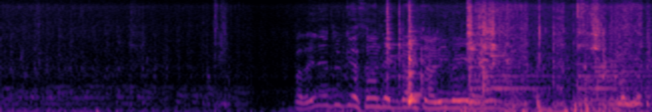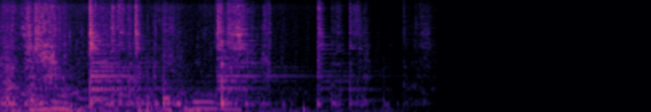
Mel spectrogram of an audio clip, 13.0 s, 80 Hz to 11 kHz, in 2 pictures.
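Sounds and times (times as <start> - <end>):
metal ladle stirring and scraping: 1.3 - 2.4, 3.5 - 10.9
metal clinking on pot: 3.8 - 10.9.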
